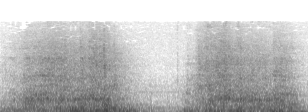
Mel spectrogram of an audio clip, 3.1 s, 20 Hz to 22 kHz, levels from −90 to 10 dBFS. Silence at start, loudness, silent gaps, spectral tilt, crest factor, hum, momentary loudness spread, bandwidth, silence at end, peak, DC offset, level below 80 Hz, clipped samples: 0 s; -29 LUFS; none; -5.5 dB/octave; 16 dB; none; 15 LU; 11.5 kHz; 0 s; -12 dBFS; under 0.1%; -32 dBFS; under 0.1%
